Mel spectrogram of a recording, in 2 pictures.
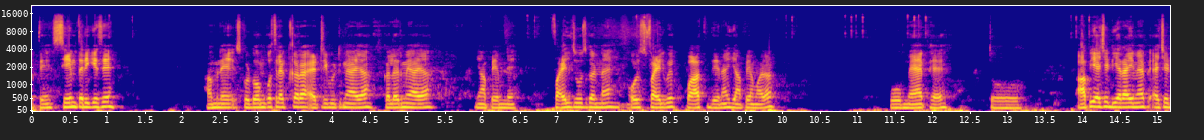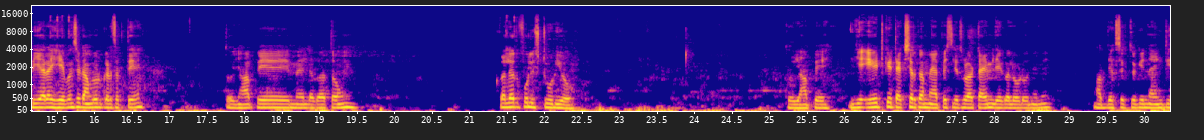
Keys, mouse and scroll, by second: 1.0 click, 6.6 click, 8.1 click, 10.0 click, 10.8 click, 11.0 click, 11.7 click, 11.8 click, 13.8 click, 14.0 click, 15.4 click, 15.6 click, 21.5 click.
